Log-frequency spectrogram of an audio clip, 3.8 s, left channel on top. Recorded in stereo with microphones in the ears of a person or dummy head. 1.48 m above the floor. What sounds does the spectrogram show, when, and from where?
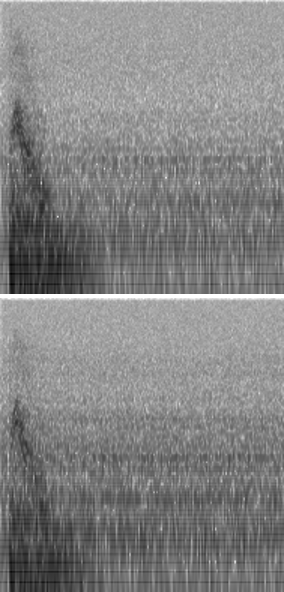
0.1 s an explosion: 5° right (ahead or behind), 3 m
